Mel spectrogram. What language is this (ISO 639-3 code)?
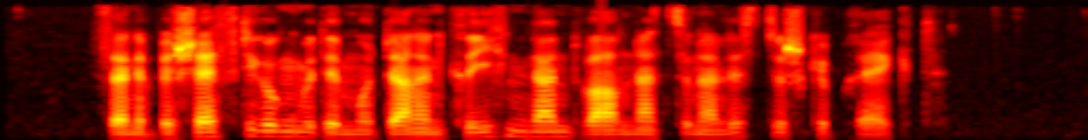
deu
